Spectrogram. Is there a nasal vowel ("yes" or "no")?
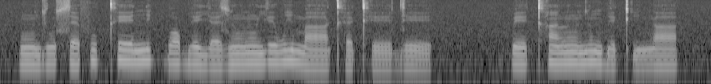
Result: yes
